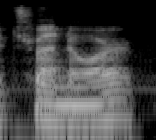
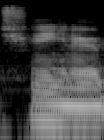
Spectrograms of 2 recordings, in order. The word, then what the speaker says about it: Traynor: Okay, for the longest time I've been calling her Tranor. She corrected me in saying it's like Trainer, but I feel like Traynor is the better pronunciation.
